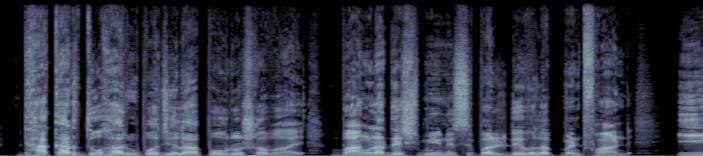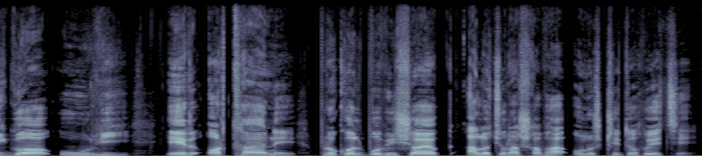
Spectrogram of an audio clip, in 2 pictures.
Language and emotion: Bengali, neutral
